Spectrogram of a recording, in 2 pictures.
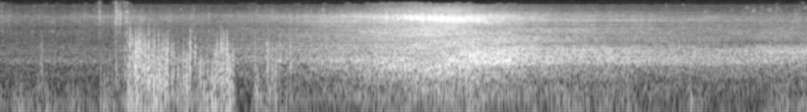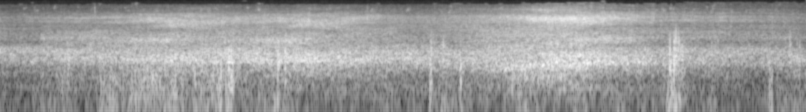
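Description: Road traffic heard from a moving bicycle: two vehicles pass, each a swell of tyre and engine noise that builds and fades, peaking about three and ten seconds in. Wind on the microphone runs underneath, with a few short knocks about a second in.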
